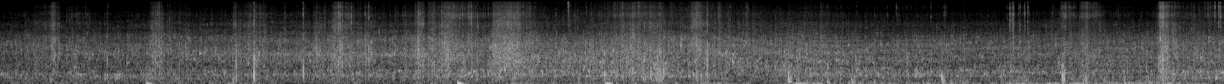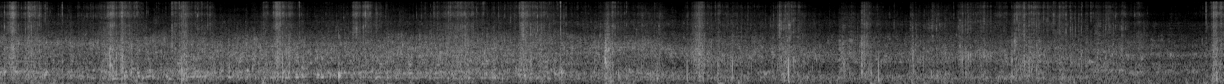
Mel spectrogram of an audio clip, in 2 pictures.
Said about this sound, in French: Voici, au milieu du Talvec, petit ravin creusé par le lit de ce petit ruisseau que je remonte.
